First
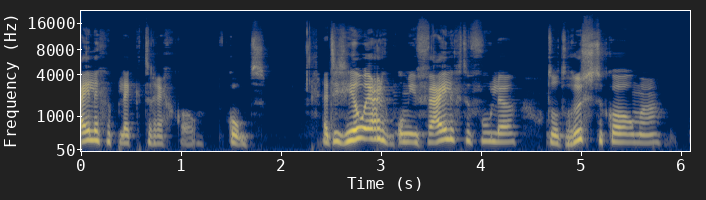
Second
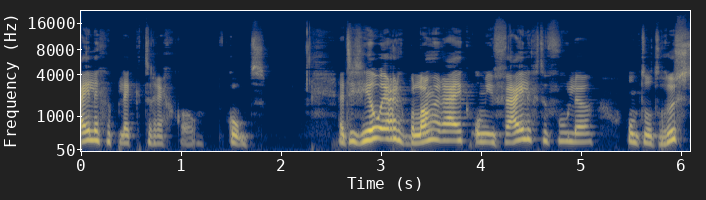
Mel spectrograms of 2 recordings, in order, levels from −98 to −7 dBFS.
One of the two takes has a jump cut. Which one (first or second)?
first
